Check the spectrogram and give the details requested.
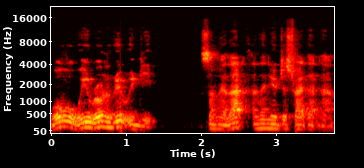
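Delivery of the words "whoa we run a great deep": put-on Cornish accent. Imagining what the sailors answered about the shipwreck: Cornish accent. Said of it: "in a good Cornish accent".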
